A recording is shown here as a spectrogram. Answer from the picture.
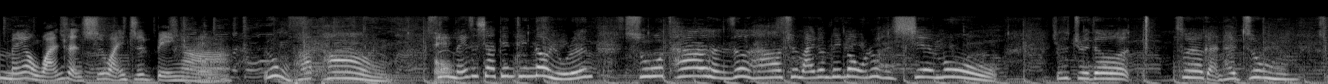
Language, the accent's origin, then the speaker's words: Chinese; Hong Kong; 我们香港人最爱煲汤啊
